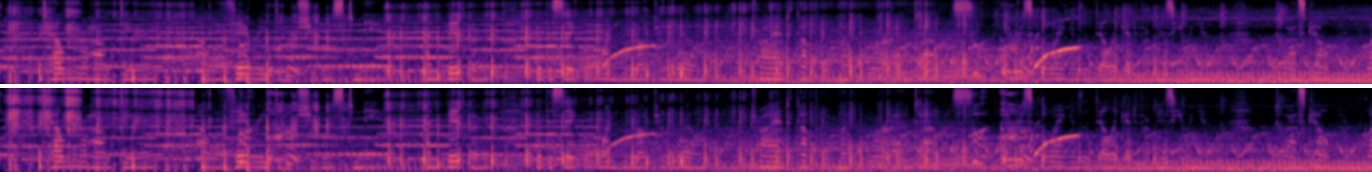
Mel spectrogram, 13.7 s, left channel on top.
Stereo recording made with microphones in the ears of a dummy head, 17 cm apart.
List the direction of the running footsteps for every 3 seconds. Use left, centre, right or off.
right, centre, left, left, off.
